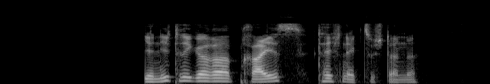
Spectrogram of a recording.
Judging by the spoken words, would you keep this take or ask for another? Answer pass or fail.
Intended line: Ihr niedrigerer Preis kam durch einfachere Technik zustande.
fail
